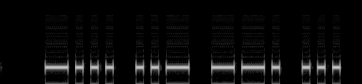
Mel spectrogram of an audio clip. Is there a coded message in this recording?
Yes: Morse code from 0.5 to 3.4 s, heard as a keyed tone, about 16 wpm, 800 Hz. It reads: BUGS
